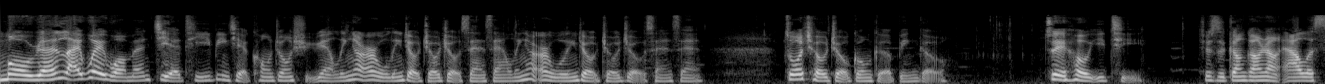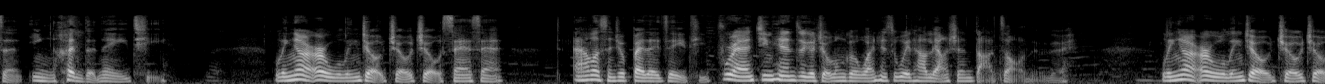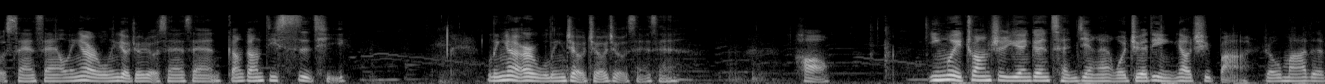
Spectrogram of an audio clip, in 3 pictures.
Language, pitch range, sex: Chinese, 155-195 Hz, female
